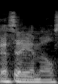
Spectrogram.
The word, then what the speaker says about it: SAML: So OAuth is a protocol, and SAML, is that how you say it right, is another? – Correct, SAML, SAML.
